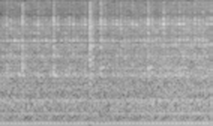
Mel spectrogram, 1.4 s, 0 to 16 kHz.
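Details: 1939 Ford 9N tractor idling after restart with hydraulic hitch raised; steady low thrum with even firing beat and faint pump hum, no misses or knocks, charging.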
